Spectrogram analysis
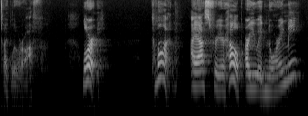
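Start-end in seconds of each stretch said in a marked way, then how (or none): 1.7-6.0 louder and higher, an irritated mother calling again; getting mad. Acted. Mother calling her ignoring daughter, getting mad and louder. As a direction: push it, she's losing patience. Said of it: "She was getting mad".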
